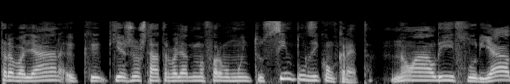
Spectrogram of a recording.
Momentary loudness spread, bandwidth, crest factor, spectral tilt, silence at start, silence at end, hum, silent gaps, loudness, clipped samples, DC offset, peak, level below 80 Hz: 5 LU; 8 kHz; 14 dB; -6.5 dB/octave; 0 s; 0 s; none; none; -17 LUFS; under 0.1%; under 0.1%; -2 dBFS; -46 dBFS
